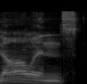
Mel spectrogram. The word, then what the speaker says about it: New Orleans: Nolans.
